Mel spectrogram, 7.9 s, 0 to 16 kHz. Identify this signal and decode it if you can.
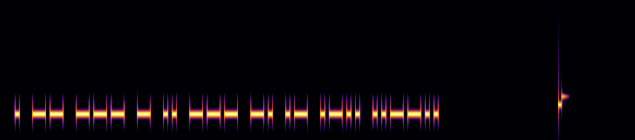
Morse code, heard as a keyed tone, about 22 wpm, 700 Hz. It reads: EMOTIONAL?
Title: Sentences from Top 1000 Words - Review Part 5 - 22wpm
